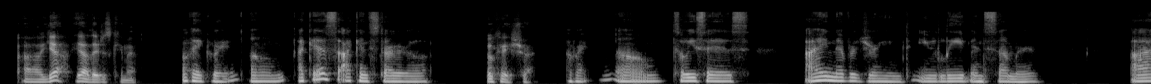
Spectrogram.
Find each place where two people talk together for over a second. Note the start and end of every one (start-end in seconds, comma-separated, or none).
none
